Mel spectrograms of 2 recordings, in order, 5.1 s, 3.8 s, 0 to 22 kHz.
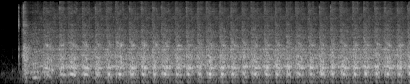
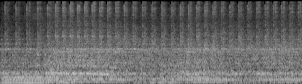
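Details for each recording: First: Barn-find 1980s BMW E30 M Sport homologation car, fuel-injected, parked for years: steady cranking at about 3.5 pulses per second with no start; no fuel pump priming sound heard. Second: Barn-find 1980s BMW E30 M Sport, parked for years, first run after the dead fuel pump: steady, even idle with smooth regular firing and no knocks or misses.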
